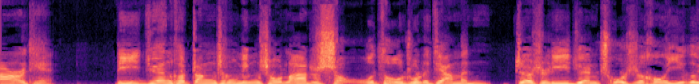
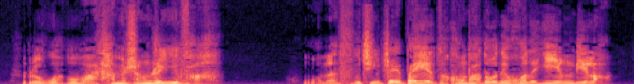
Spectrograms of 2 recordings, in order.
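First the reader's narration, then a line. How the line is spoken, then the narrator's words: Murmur. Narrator (Chinese): 张成明喃喃的说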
